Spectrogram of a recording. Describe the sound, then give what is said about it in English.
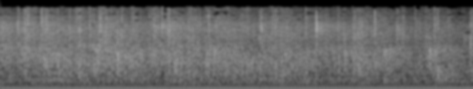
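Applause for the worship team at a Sunday church service: a steady, fairly faint patter of many people clapping over a low mains hum, without talk. “Thank you very much, worship team. Can we give them a round of a hand?”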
